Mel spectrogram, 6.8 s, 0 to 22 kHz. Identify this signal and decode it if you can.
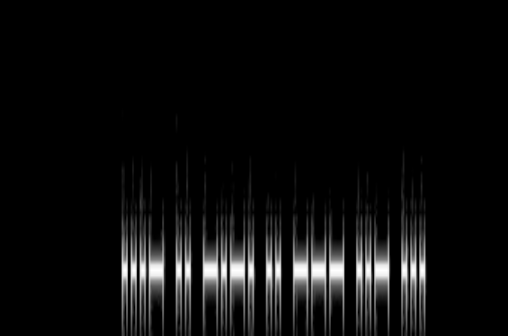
Morse code, heard as a keyed tone, about 20 wpm, 700 Hz. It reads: VICIOUS
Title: 7 Letter Words - First 3 Letters Given - 20wpm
